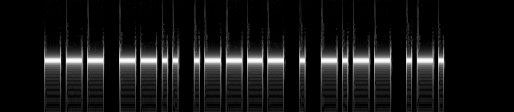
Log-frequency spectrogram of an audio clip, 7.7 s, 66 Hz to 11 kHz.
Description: Morse code, heard as a keyed tone, about 15 wpm, 700 Hz. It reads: OZ1EYR
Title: DXCC-100 Call Signs - 6 Characters - Repeated 2x - 15wpm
